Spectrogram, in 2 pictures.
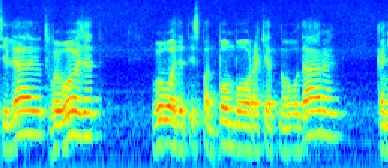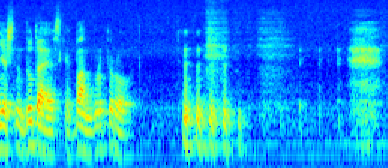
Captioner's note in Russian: Смеется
